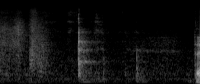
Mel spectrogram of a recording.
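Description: Short light clacks of wooden top-bar blanks being handled and set in a jig on the saw table, the clearest about three-quarters of a second in and a smaller one a little later; the saw is not heard running.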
